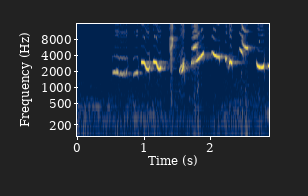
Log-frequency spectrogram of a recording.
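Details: Orange-headed thrush singing for a cage-bird training master: a continuous, rich warble of clear whistled phrases that twist up and down, delivered rapidly without pause.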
